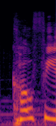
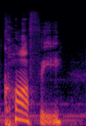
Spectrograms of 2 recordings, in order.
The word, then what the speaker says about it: Ko-fi: Kofi is pronounced Kofi instead of coffee.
